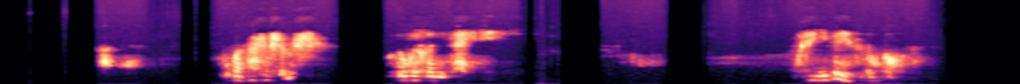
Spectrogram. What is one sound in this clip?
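A young woman speaks softly and tenderly close by.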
